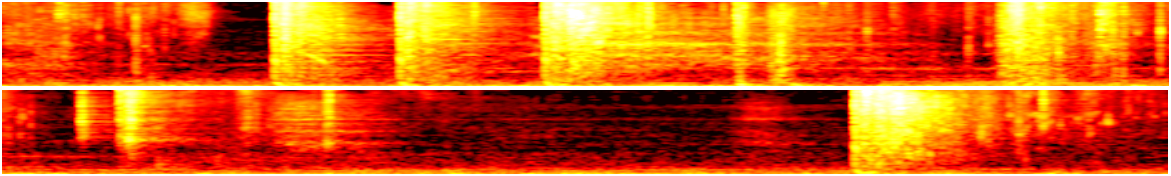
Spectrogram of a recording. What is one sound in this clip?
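A handgun fires sharp, loud shots.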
